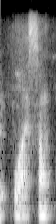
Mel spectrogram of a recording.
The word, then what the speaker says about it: Poisson: comenté en la presentación tiene una pronunciación que es francés de Poisson.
